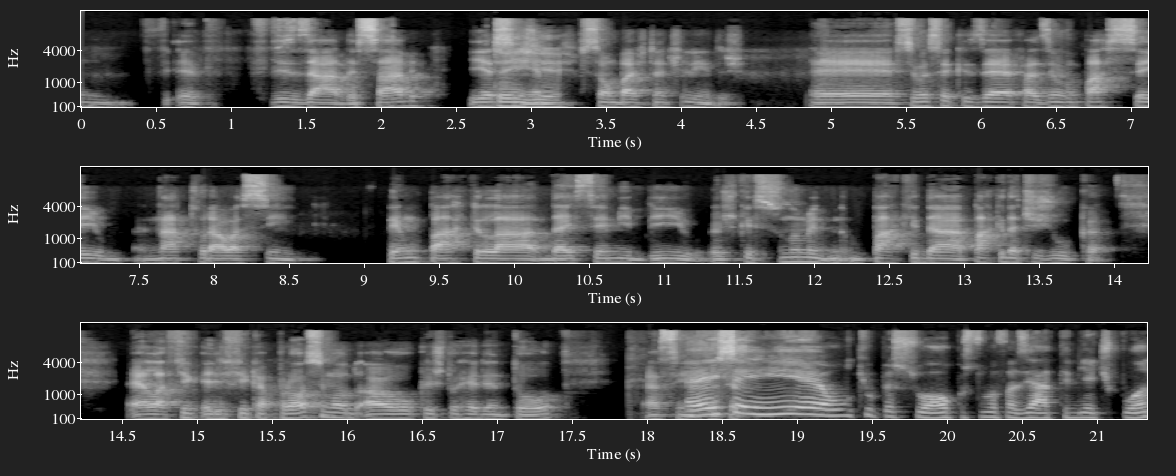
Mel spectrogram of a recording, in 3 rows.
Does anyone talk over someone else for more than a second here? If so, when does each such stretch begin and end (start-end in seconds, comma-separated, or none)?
none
